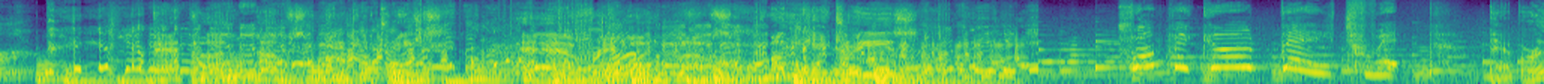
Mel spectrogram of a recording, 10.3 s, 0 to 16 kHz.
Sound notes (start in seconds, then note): 0.0 laughing; 6.1 all laughing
